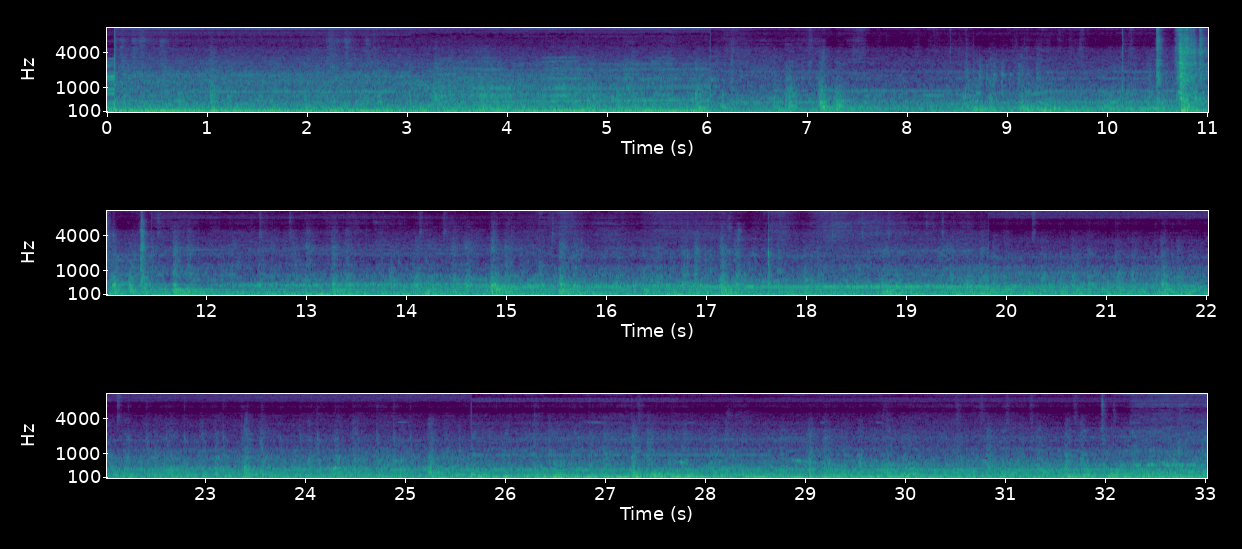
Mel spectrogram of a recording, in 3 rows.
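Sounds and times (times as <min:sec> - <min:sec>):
train cabin rumble: 0:00.0 - 0:33.0.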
